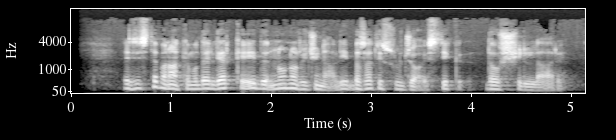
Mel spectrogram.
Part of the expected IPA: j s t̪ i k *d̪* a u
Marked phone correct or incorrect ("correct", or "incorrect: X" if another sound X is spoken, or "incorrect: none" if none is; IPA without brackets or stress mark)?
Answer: correct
